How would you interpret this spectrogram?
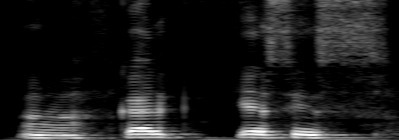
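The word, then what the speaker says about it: carcasses: यहाँ पे इसका शुद्ध उच्चारण होगा कैरकेसेस, एक्सेप्ट फॉर 2 वाटर बेफेलोज।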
